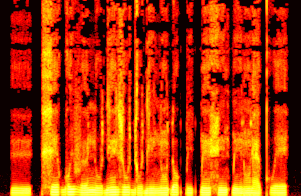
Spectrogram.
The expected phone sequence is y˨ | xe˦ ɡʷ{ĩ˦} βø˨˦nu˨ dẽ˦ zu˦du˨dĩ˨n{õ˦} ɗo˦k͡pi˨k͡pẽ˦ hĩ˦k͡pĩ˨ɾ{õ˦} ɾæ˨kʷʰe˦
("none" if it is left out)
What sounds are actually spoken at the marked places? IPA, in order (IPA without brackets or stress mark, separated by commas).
i˦, õ˦, õ˦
